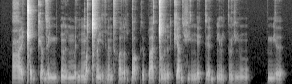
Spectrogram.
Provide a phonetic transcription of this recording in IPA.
ʕ ɛ˨˩˦ ǁ ə˩ d t͡ʃ ɒ˧˩ d ɘ˥˨ j mʲ ə˨˦ p ũ˧˩ r m ɘ˨˦ d ŋ͡m ɒ˦ ǀʰ ə̃˧˩ j r ɐ̃˩ d h ɒ˨˦ r k͡p ɒ˧˩ k ʏ˩ p a˦ ǀ ũ˨˩˦ r t͡ʃ a˦ d fʲ ɛ˩ ŋ e˧˩ k ɛ˨˩˦ d pʲ ũ˨˩˦ j k ə̃˩ vʲ ũ˩ | mʲ ɘ˧˩

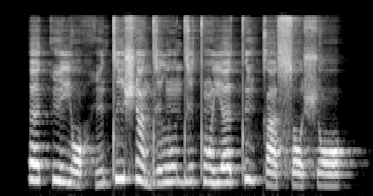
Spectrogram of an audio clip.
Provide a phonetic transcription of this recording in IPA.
ɛ˦ k ĩ˧ j ɔ˨ h ĩ˨˦ t i˦ ʃ ã˦˨ d i˧ l ũ˧ d i˧ t ɔ̃˧ j ɛ˦ t ĩ˦˨ k a˨ s ɔ˨ ʃ ɔ˧

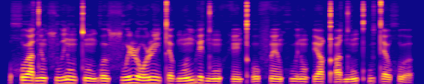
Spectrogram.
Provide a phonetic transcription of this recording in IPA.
χʷ a d ɛ̃ sʷ i ɾ ũ tʷ ɛ̃ ɡʷ ɛ sʷ i ɭ o ɭ ĩ t ɛ ɡʷ ĩ b e d ũ h ẽ kʼ o f ɛ̃ xʷ e ɾ õ ʔ e qʼ ɛ d ũ kʷʼ ɯ t ɛ χʷ ʌ

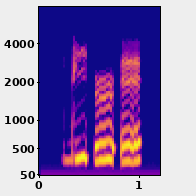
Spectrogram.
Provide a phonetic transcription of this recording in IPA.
d i ʔ ə˞ ʔ ɛ

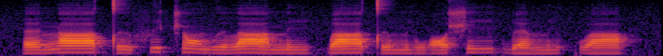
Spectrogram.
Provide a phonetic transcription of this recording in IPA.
ɛ˨ ŋ aː˦ t ɨ˨ f i˦ t͡ʃ ɔ̃˦˨ v ɨ˨ l aː˦˨ n iː˨ ɡ͡b aː˦ t ɨ˨ m i˨ w ɔ˨˦ ʃ iː˦ ɡ͡b ɛ˨ m i˨˦ kʷ aː˧

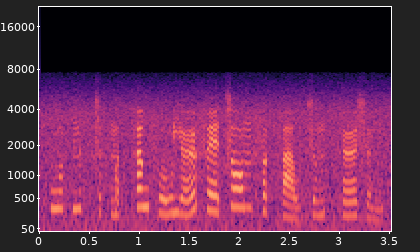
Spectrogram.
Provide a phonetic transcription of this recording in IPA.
w ʊ˧ k̚ m ɪ˧ k̚ t͡s ʊ˨ k̚ m ɐ˨ k̚ h ɐ˥ w f o˨˧ w j œː˨˥ f ɛː˧ t͡s ɔː˥ m f ɐ˧ k̚ f aː˨˩ w t͡s ʊ˨˧ ŋ pʰ œː˨˧ s ɵ˨˩ n

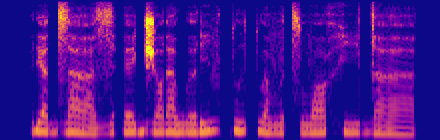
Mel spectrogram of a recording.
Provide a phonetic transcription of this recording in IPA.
ɾʲ a d͡z a z | ɛ d͡ʒ ɒ ɾ a w ə ɾ i v tʷ i tʷ a v ə t͡s v ɒ x i d a

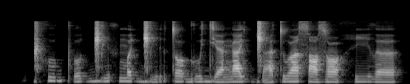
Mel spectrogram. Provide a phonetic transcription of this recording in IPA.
ǁʰ u˦ ɡ pʼ o˨ ɡ͡ǁ i˦ θ m ɐ˦ ɡ͡ǁ i˨ r t ɔ˧ ɡ u˨˦ dʲ a˨ ŋ a˧ lʲ ɡ͡ǁ a˨ t u˦ ɪ̯ sˤ e˧ zˤ o˦˨ h i˧ ð ɐ˧

